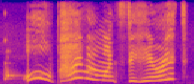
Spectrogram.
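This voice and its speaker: A woman's voice: extremely high pitch, sing-song, unhurried, noisy background, exaggerated voice. A woman voicing a tiny, chirpy female fairy companion who talks about herself in the third person. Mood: excited. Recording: game audio with loud background music.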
